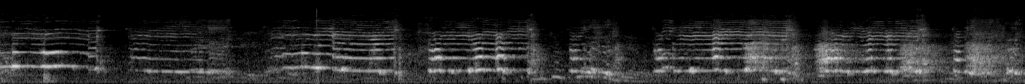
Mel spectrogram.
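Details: Steel, a Siberian Husky, vocalizing while unhappy about being given a bath: drawn-out, wavering, talk-like howls and moans with rich harmonics, rising and falling in pitch in bursts with short pauses.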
